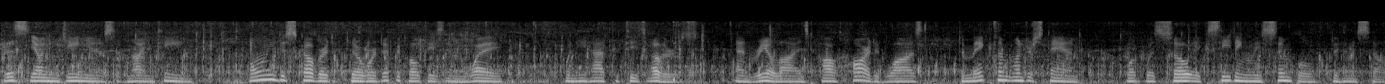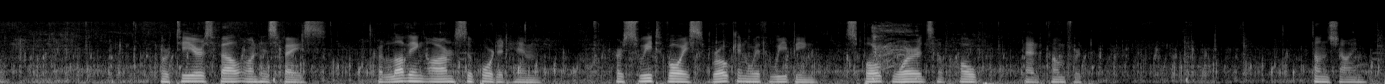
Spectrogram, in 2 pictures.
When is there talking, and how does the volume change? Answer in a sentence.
The talking can be heard from 0.0 to 13.9 s, at a steady volume; from 15.4 to 24.8 s, at a steady volume; and briefly from 26.9 to 27.6 s.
